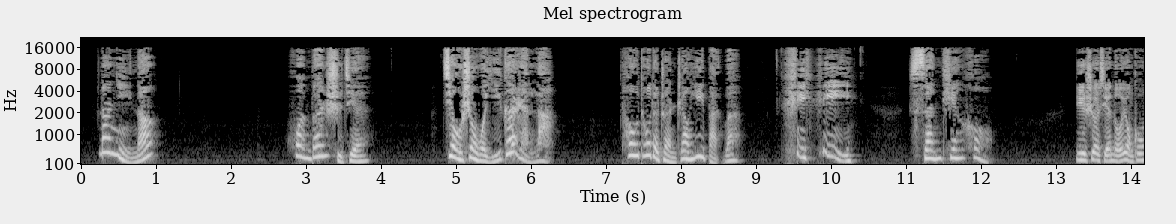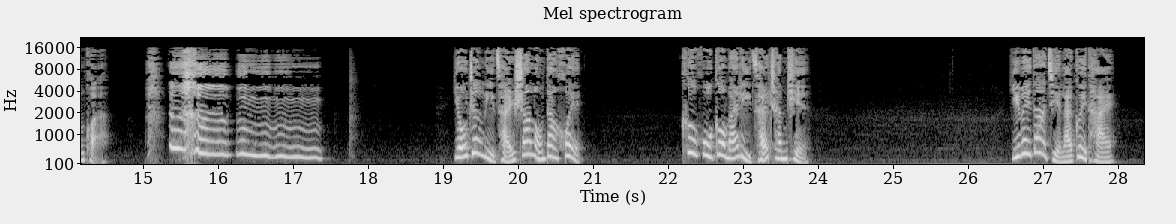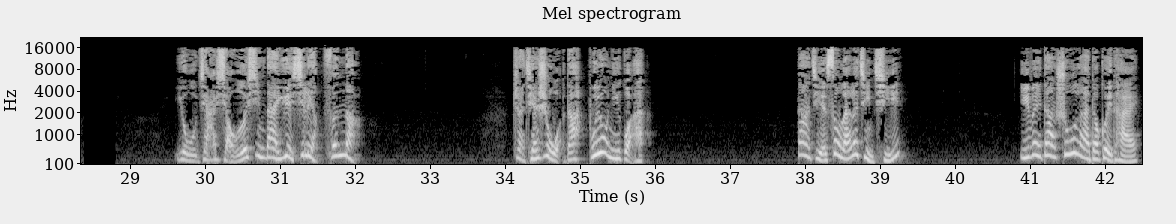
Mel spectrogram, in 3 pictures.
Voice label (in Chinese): 女 角色 多角色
